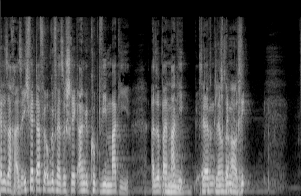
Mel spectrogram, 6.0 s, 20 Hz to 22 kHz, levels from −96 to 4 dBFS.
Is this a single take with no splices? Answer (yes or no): yes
